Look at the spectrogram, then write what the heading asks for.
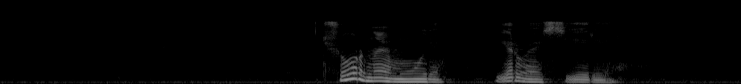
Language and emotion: Russian, sad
